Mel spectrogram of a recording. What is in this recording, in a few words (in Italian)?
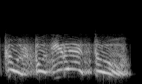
bomb success, mood high, speech it; War Thunder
